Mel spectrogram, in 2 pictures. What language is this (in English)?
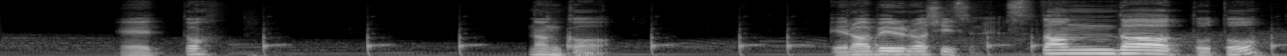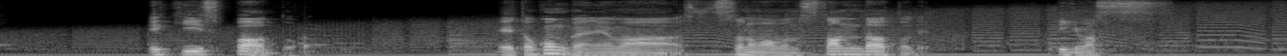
Japanese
